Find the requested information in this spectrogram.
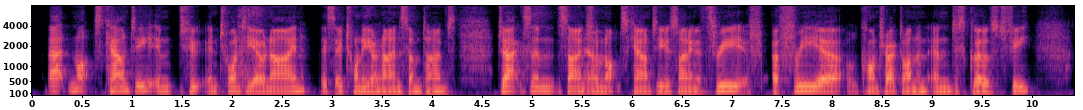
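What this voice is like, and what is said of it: Inconsistent put-on BBC English accent. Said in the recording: “there are moments when that accent is so good, which makes the other moments so distressing ... oh, that sounds just like the BBC ... woof, he didn't hit that note”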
